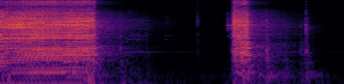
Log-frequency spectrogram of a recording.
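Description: Leaf spring bolts being tightened on a Fiat Uno: a loud, continuous burst of power-tool whirring and hammering for about a second, then quieter clanks and a second shorter burst near, no talk.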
